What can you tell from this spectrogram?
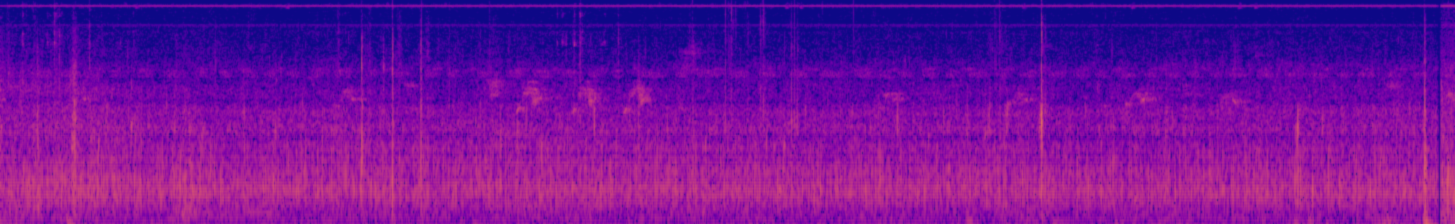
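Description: Urad dal vadas deep-frying in hot oil: a faint, steady sizzle, with a few sharp clicks, the loudest about ten seconds in.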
